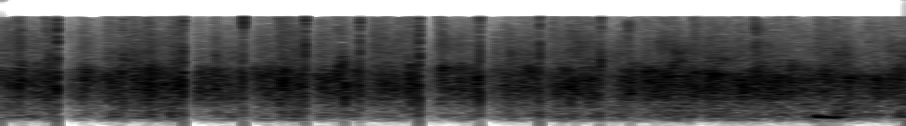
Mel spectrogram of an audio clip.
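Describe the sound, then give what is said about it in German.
An audience claps loudly and steadily for the event stewards who are taking part: a dense wash of many hands with a few sharper individual claps standing out, sustained throughout without any speech. “Für diesmal einen Applaus geben, weil die sich hier echt voll mit einbringen.”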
